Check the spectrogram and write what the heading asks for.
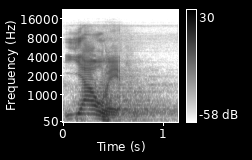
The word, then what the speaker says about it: Yahweh: A gente falaria assim, Yahweh. Alguns vão traduzir por Javé, Yahvé. Mas é curioso que as letras YHWH, Yahweh, se a gente pronunciar da forma correta, fica um sopro, um suspiro, que é o que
